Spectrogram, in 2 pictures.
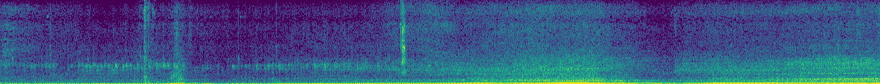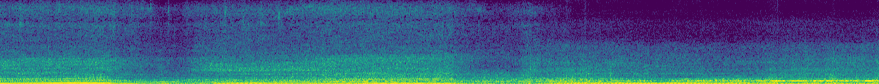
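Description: Suzuki Vitara engine revving through gear changes, rising and falling pitch with repeated upshifts after a clutch replacement, loud and close throughout.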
